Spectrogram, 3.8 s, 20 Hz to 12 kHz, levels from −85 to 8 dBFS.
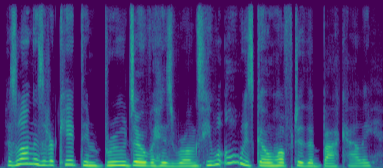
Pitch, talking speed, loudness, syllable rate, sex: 250 Hz, 265 wpm, -17 LUFS, 6.0 syllables/s, female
